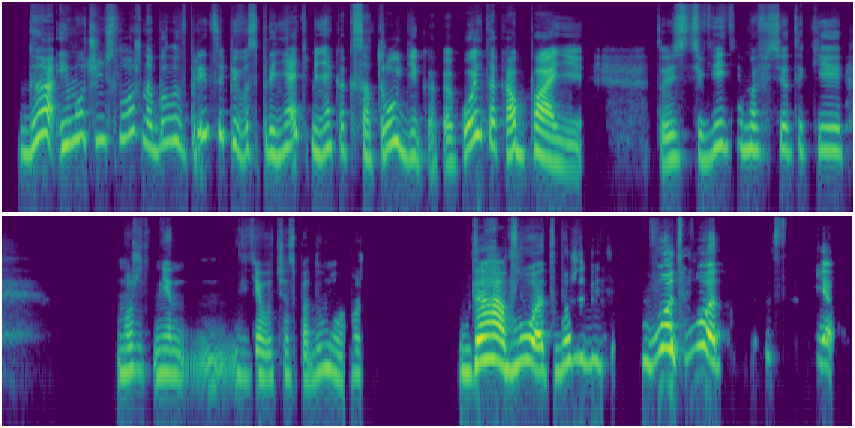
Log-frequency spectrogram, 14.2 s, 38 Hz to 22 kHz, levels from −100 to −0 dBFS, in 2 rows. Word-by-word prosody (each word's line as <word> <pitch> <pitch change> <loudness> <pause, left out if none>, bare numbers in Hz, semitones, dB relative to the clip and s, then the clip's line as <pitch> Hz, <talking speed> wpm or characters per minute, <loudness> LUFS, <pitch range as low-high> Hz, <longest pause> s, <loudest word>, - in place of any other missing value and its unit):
Да, 335 - +2
им 290 +4 -1
очень 355 -2 -5
сложно 350 -4 -6
было, 310 +5 -5
в 240 - -17
принципе, 395 -7 -5
воспринять 245 +1 -5
меня 245 +4 -4
как 255 -3 -12
сотрудника 215 - -4
какой-то 285 - -1
компании. 215 - +1 0.6
То - - -8
есть, 200 +1 -6
видимо, 260 +4 -5
всё-таки 250 -1 -7 1.0
Может, 205 +1 -6
мне 190 +1 -5
н 260 +5 -13
я 185 - 0
вот 170 +1 -9
щас 180 -1 -12
подумала, 180 +1 -7
может 185 -1 -12 0.8
Да, 260 +7 +9
вот! 215 -3 +5
Может 265 +5 -2
быть 265 -2 -8 0.3
Вот-вот! 400 - +6 0.8
Совет. - - 0
250 Hz, 130 wpm, -24 LUFS, 205-290 Hz, 1.0 s, Да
